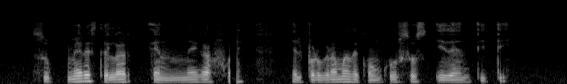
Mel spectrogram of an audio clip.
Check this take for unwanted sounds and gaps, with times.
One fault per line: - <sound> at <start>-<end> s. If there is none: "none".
- dropout at 0.6-0.7 s
- dropout at 2.3-2.4 s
